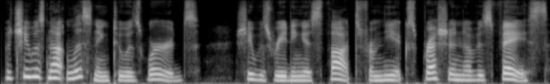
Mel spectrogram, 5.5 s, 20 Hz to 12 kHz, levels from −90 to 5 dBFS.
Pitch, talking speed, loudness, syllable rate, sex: 205 Hz, 205 wpm, -17 LUFS, 4.7 syllables/s, female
